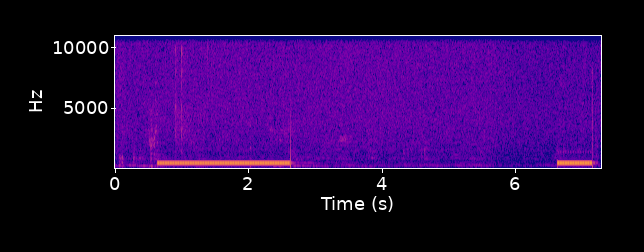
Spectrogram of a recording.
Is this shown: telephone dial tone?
yes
